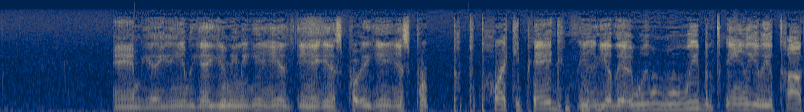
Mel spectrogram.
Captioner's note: mimicking Porky Pig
